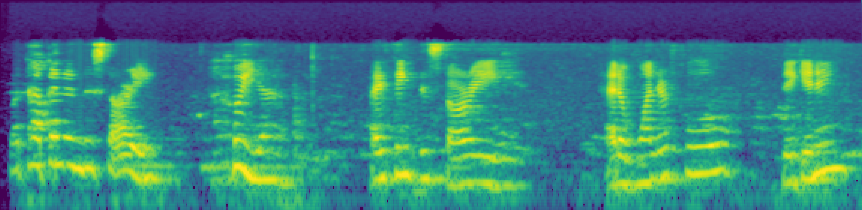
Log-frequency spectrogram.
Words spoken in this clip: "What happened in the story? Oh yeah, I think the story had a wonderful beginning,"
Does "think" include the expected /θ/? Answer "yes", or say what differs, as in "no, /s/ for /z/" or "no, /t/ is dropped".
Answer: yes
